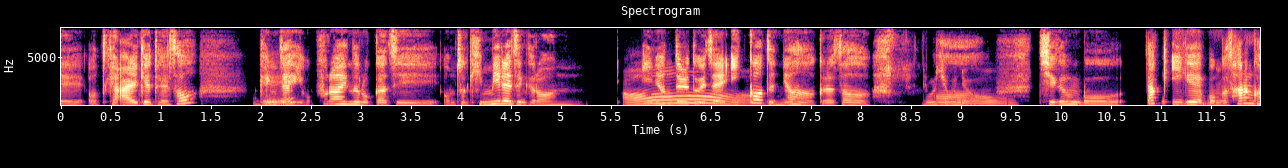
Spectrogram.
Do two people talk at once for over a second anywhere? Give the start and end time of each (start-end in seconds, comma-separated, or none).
5.8-7.0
